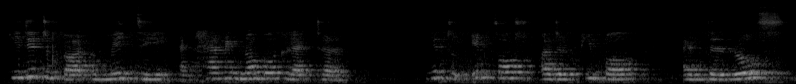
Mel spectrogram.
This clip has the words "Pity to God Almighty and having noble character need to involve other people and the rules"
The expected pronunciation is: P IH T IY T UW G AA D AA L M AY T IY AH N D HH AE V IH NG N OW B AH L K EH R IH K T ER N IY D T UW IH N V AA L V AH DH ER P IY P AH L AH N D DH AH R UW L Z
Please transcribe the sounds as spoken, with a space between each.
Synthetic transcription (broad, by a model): P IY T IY T UW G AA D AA M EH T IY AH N HH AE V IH NG N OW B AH L K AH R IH K T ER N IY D T UW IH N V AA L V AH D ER P IY P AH L AH N D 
